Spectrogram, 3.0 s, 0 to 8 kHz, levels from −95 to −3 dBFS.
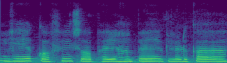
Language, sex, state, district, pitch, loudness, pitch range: Hindi, female, Uttar Pradesh, Jalaun, 265 Hz, -23 LUFS, 260-270 Hz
